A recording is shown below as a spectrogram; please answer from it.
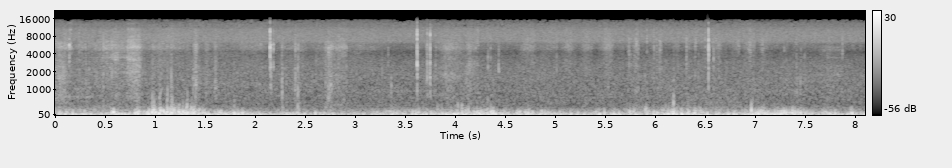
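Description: Wind buffeting the microphone, a loud uneven low rumble, with a few faint clicks of hard plastic parts as a 3D-printed mount is fitted to a small drone.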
